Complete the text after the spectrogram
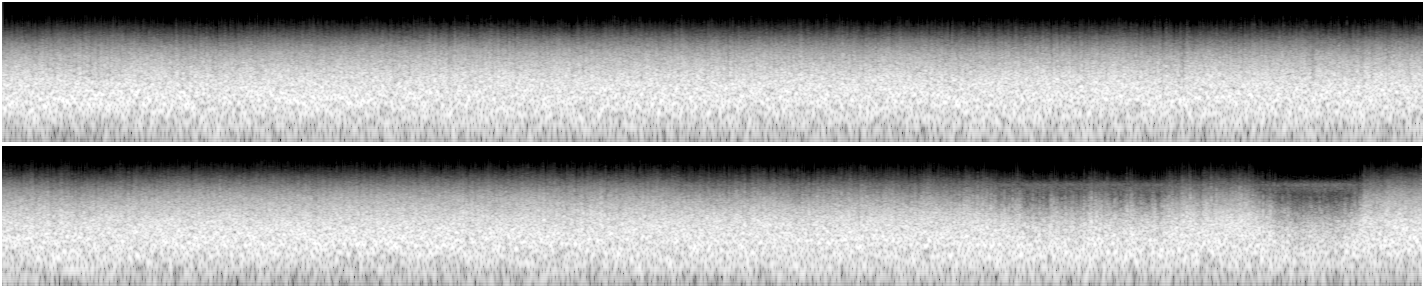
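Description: Wind roars loudly and steadily past a moving motorcycle.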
